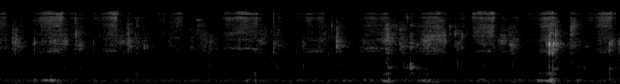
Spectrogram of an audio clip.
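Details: Nine-year-old Pit Bull Max nibbles and licks overcooked bacon in a kitchen, producing crisp moist clicks and lapping sounds, with one sharper smack near the end against a low background hum.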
